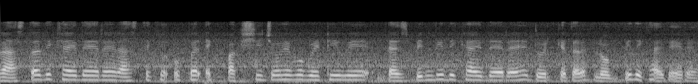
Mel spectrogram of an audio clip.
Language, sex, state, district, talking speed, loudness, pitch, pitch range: Hindi, female, Delhi, New Delhi, 250 wpm, -17 LUFS, 205 Hz, 175-215 Hz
